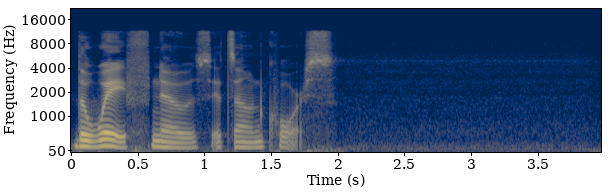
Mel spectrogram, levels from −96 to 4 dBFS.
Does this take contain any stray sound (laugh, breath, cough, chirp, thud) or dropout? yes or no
no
